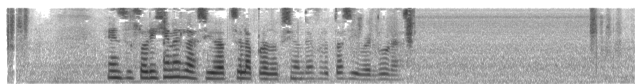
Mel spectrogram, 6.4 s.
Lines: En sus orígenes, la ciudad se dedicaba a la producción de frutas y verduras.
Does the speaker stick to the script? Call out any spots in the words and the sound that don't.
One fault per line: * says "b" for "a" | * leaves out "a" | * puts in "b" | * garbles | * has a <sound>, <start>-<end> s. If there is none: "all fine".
* leaves out "dedicaba"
